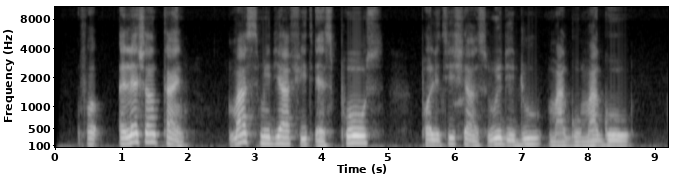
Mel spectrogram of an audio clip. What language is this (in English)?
Nigerian Pidgin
